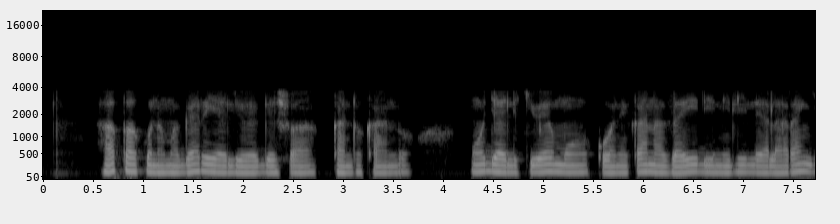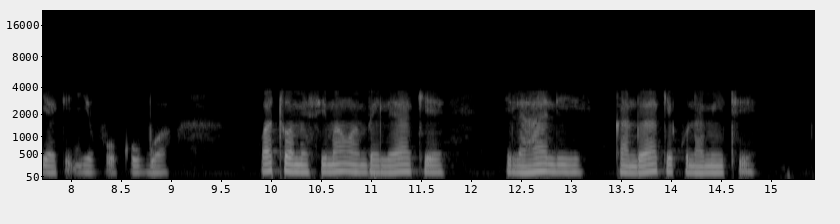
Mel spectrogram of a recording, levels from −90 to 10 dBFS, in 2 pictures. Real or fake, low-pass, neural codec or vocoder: real; 3.6 kHz; none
